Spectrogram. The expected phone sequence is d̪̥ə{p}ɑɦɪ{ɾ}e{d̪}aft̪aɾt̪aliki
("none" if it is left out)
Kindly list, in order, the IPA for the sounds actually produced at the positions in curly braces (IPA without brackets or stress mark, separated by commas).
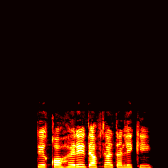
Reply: q, ɾ, d̪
